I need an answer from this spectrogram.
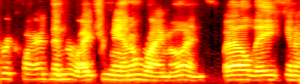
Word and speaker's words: NaNoWriMo: please please pronounce it i say nanowrimo nano nano yes nanowrimo i i keep calling it neto rhymo if you read the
